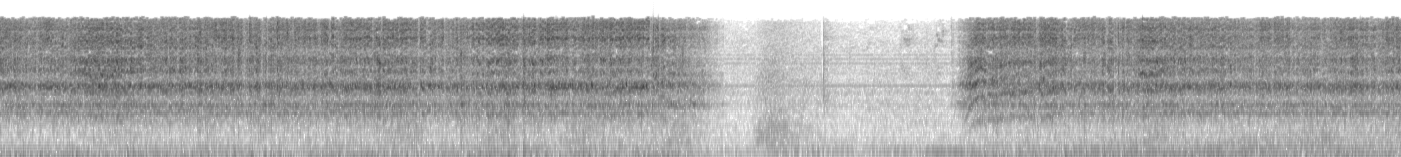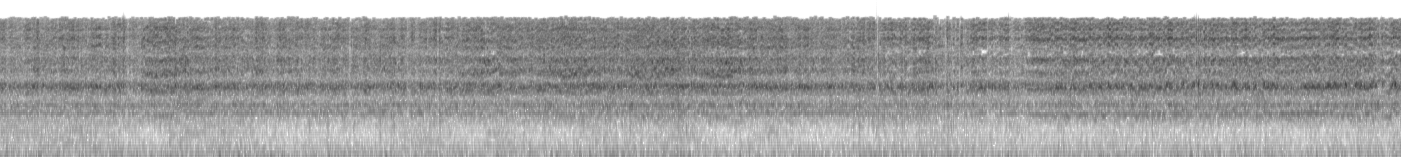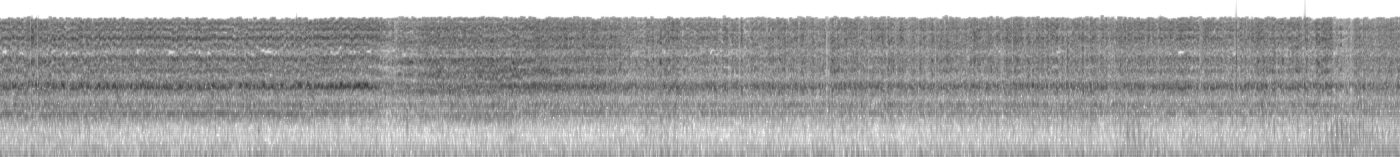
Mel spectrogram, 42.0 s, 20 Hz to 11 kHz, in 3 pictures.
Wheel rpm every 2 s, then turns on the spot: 230, 230, 230, 90, 10, 210, 230, 230, 230, 230, 220, 230, 220, 210, 210, 220, 220, 230, 230, 240, 230.
none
